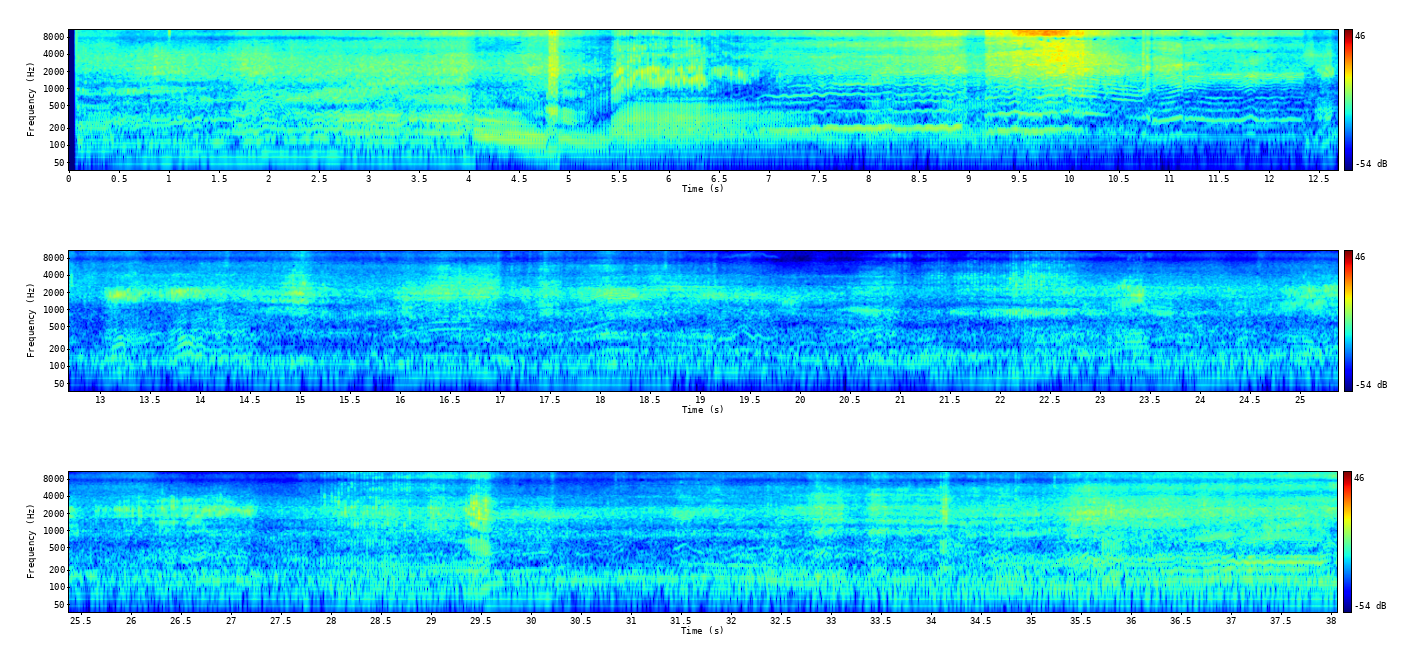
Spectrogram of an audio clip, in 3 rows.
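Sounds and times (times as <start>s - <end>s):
dirt bike engine revving: 0.1s - 19.6s, 31.4s - 38.0s.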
